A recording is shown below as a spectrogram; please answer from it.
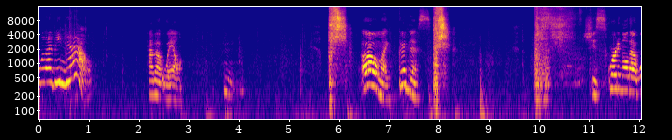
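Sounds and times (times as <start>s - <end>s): child blowing a hissing sound: 5.8s - 6.3s, 7.9s - 8.3s, 9.9s - 10.9s.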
